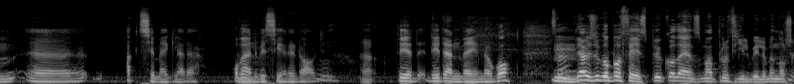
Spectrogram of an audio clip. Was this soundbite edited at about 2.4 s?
no; 1 cut; at 5.5 s

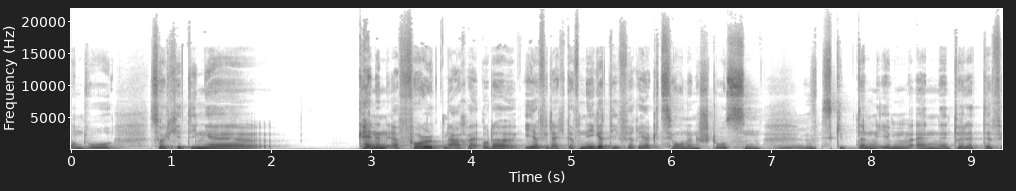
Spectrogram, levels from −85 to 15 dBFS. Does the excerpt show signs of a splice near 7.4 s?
yes; 1 cut; at 7.4 s

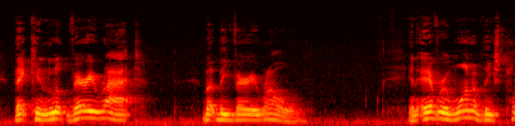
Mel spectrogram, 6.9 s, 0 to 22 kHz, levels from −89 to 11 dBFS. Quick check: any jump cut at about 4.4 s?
no; 0 cuts

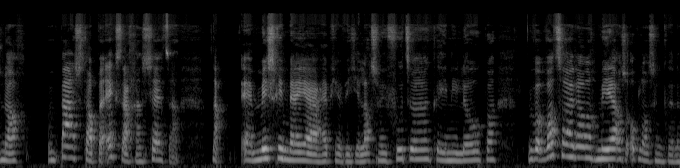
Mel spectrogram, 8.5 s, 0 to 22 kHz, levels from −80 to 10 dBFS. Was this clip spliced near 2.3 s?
no; 0 cuts

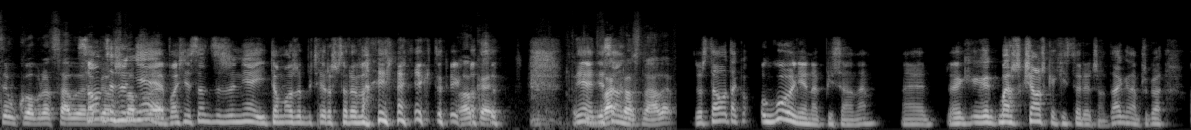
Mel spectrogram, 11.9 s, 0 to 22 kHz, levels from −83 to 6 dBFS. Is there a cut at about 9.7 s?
no; 1 cut; at 6.8 s

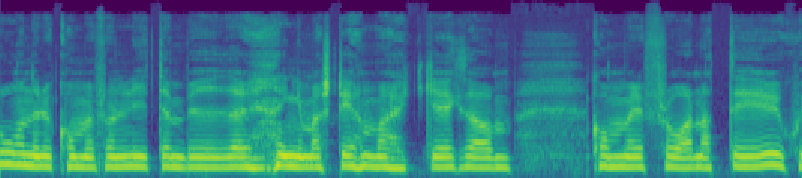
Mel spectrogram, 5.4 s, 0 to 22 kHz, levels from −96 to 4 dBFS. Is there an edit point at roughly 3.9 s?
yes; 1 cut; at 3.9 s

